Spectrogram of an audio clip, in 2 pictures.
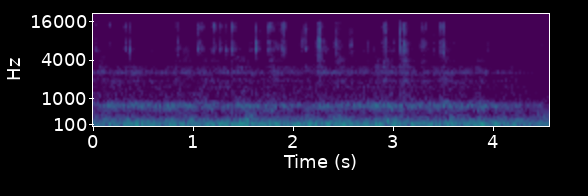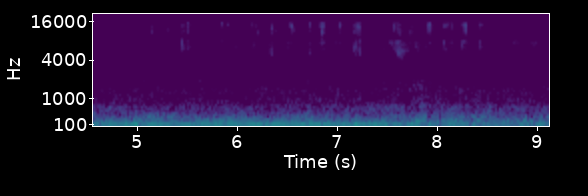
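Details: Guinea pigs crushing vegetables indoors: a fast run of crisp, crunching bite clicks through the first half, fewer later, over a steady low electrical hum.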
